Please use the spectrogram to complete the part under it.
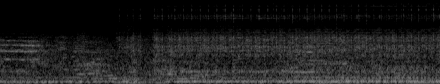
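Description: Sewing machine with a two-sided presser foot stitching a seam along one edge, a steady close mechanical whir running throughout, with a voice speaking over it.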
